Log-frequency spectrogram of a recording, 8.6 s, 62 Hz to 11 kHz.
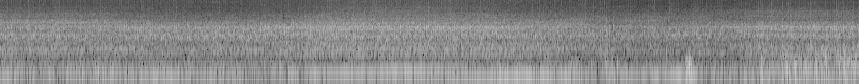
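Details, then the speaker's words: VAZ 2114 1.5 8-valve, cold start: rough cold idle with a fast, light crackling tick from the cylinder head area that disappears once the engine warms up; cause unknown. "а именно на холодном двигателе когда двигатель прогреется этот посторонний звук пропадает"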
